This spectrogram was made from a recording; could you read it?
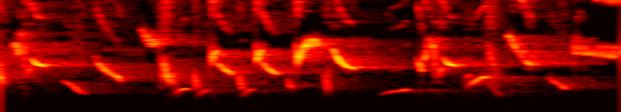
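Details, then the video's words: Songbird in full voice, rich tumbling phrases of high whistles and downward-sweeping notes with a few lower slurred whistles, fast and continuous, with a faint low hum beneath. "Masteran Burung Gacor"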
